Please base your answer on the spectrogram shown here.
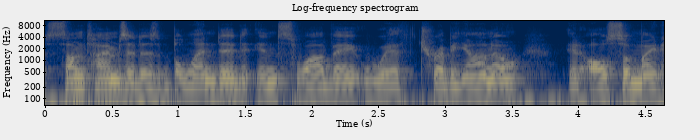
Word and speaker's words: Soave: think this is pronounced Soave or Soave, but to help you remember and never ever again forget how to pronounce it, it sounds exactly like this. Rico. Soave.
